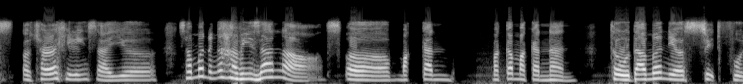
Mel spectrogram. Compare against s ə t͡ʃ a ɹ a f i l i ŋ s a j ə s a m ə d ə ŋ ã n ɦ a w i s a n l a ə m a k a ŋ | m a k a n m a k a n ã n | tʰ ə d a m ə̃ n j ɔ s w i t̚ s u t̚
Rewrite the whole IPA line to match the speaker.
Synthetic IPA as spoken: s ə t͡ʃ a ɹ a h i l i ŋ s a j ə s a m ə d ə ŋ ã n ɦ a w i z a n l a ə m a k a n | m a k a n m a k a n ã n | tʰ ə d a m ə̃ n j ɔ s w i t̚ f u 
